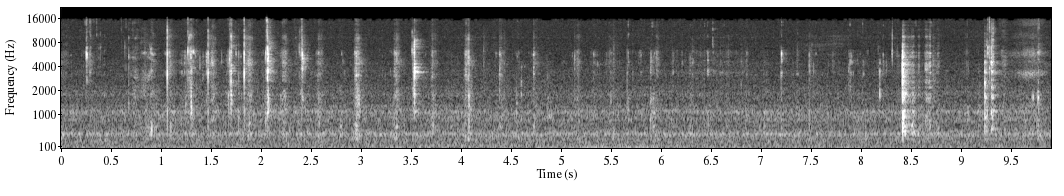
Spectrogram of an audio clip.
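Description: Close-miked eating of raw soy-marinated salmon: many small wet mouth clicks from chewing, with a couple of sharper chopstick clicks against the bowl near the end.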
